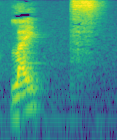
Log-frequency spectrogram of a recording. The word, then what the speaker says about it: lights: this s flood lights the faster we say this word the less T sound the t is very weak very small lights lights lights lights lights lights if you say it really fast it almost sounds like lice under generator powered flood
